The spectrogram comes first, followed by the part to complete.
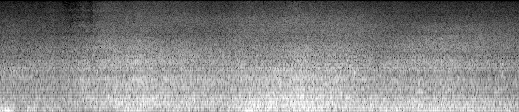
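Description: Surf breaking on the shore with wind buffeting the microphone, swelling to its loudest about five to six seconds in, with the low drone of a twin-engine jet airliner on final approach underneath.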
